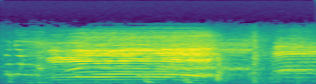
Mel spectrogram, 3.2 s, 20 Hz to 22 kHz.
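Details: Cattle on a farm being fattened for 204 days for a Qurban sacrifice project give one long, drawn-out moo of nearly two seconds, steady and then slightly falling, followed by handling noise and a fainter short sound.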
